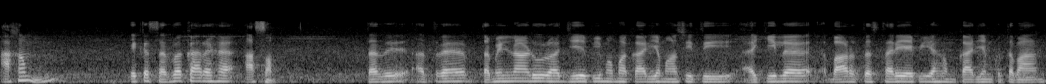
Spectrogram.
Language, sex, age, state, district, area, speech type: Sanskrit, male, 60+, Tamil Nadu, Thanjavur, urban, spontaneous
